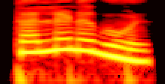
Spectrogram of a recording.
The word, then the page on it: ತಲ್ಲಣಗೊಳ್: tallaṇagoḷ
